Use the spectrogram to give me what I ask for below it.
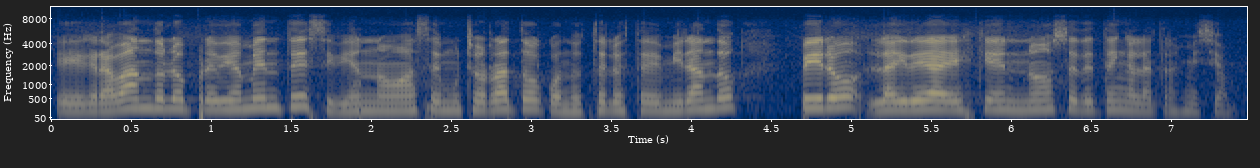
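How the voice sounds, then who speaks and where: A woman's voice: mid-range voice, normal speed, a little mellow, clear, resonant tone. A woman, co-hosting a church broadcast with announcements and encouragement. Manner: encouraging, addresses listeners formally. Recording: muffled lo-fi stream.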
